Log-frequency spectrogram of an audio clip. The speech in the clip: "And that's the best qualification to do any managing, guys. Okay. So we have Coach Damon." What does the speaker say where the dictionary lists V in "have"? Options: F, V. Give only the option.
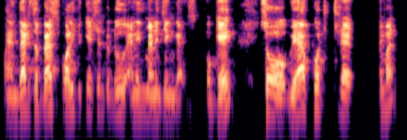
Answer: V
